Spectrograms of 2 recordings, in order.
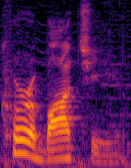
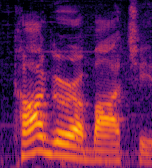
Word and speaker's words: Kagurabachi: it's not is it it's not kurobachi I don't think that's how you pronounce it is it korobachi is that how you pronounce it kagurabachi that's how you pronounce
